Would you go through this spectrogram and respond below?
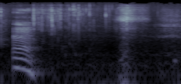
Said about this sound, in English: Bronx Pizza off of... You're going to start hearing chewing. We're doing some ASMR.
